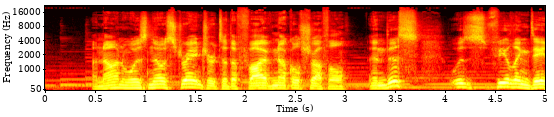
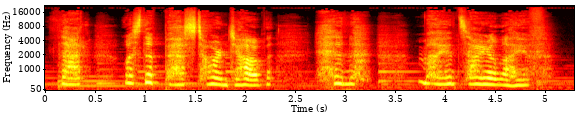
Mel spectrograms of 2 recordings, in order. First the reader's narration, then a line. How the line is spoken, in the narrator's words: she said breathlessly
